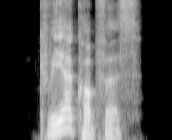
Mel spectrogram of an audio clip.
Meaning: genitive singular of Querkopf
- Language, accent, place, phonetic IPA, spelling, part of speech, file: German, Germany, Berlin, [ˈkveːɐ̯ˌkɔp͡fəs], Querkopfes, noun, De-Querkopfes.ogg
